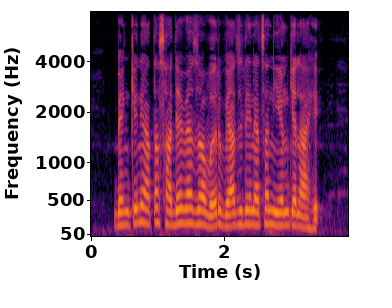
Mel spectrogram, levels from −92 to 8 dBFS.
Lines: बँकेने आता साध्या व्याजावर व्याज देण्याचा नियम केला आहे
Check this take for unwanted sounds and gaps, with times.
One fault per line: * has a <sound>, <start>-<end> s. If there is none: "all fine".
all fine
